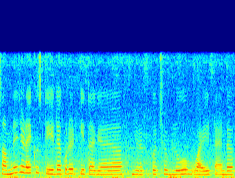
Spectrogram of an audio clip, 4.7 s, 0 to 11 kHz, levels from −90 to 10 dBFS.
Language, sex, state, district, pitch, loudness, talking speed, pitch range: Punjabi, female, Punjab, Kapurthala, 250 Hz, -15 LUFS, 180 wpm, 235-265 Hz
